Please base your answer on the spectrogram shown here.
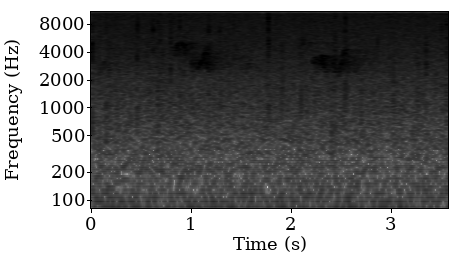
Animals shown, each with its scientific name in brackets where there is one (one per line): Red-eyed Vireo (Vireo olivaceus)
